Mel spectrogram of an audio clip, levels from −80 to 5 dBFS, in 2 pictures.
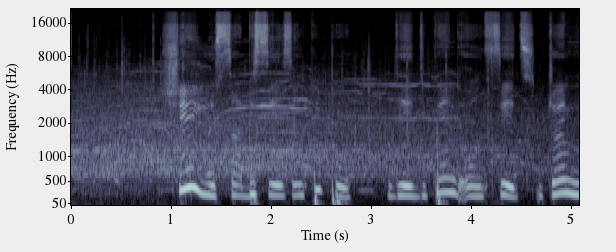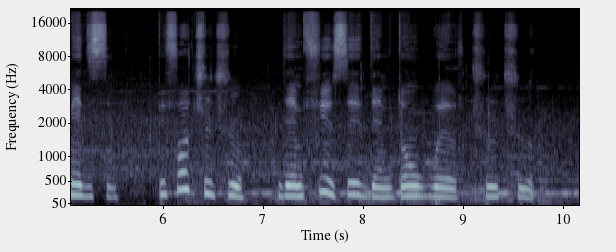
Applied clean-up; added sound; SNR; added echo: none; Cheering; 12 dB; none.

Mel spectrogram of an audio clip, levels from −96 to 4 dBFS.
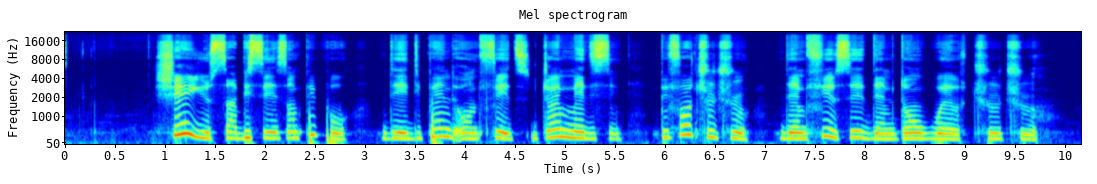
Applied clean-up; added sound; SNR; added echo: none; none; none; none.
